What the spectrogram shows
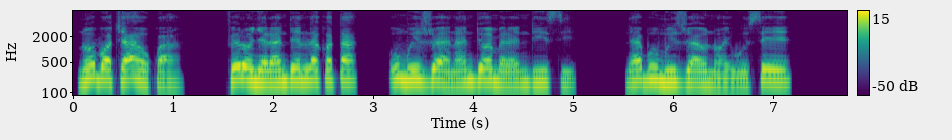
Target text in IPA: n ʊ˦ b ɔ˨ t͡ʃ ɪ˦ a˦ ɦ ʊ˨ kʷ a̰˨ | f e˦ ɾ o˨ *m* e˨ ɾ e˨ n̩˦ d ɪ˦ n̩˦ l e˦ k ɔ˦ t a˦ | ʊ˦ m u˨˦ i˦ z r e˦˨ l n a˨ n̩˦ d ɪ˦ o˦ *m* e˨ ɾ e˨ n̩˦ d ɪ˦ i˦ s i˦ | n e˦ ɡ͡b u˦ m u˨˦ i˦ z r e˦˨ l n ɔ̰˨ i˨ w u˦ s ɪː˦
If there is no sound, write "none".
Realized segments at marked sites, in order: ɲ, m

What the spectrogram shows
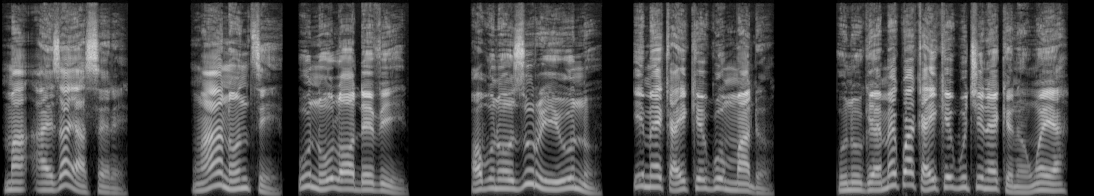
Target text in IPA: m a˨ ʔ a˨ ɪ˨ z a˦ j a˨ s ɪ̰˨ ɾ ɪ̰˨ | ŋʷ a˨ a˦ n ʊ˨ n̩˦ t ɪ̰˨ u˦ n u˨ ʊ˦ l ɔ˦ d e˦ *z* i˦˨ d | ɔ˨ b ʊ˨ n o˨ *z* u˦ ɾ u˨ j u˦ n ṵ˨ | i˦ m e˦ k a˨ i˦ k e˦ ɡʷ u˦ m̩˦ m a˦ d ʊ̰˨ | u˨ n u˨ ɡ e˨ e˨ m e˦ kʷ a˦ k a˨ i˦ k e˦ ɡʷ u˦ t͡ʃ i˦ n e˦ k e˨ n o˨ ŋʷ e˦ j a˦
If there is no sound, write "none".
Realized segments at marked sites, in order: v, z

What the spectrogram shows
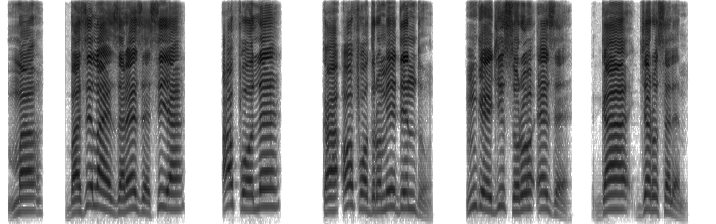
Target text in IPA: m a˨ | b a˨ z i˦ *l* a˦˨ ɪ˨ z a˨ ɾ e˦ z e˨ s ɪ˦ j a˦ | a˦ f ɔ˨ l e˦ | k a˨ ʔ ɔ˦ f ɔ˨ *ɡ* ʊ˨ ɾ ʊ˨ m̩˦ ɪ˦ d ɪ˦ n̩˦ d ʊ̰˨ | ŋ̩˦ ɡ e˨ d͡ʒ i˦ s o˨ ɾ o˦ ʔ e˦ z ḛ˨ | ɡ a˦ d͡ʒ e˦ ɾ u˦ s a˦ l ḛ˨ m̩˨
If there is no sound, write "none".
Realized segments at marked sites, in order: l, d

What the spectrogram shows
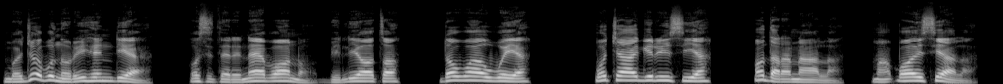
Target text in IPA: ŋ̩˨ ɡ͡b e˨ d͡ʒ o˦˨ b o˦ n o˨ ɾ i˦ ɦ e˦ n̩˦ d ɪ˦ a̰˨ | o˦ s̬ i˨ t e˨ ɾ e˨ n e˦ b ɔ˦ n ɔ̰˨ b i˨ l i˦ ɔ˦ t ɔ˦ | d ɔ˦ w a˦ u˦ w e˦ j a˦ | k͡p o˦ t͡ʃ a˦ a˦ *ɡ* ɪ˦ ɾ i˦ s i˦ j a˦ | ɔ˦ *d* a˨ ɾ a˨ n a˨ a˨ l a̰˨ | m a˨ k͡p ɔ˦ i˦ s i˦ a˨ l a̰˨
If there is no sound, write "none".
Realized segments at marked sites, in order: ɡ, d

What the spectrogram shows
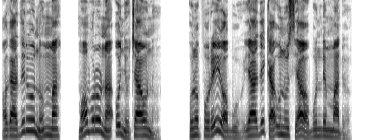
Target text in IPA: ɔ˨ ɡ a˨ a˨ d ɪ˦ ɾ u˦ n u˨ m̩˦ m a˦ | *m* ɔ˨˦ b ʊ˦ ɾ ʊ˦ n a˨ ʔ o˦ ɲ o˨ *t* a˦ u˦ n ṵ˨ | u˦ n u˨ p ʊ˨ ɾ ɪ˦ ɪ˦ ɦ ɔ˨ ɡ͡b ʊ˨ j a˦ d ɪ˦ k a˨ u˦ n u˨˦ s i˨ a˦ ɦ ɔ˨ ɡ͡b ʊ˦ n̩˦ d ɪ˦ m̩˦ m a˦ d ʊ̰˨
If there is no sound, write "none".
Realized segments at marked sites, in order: m, t͡ʃ

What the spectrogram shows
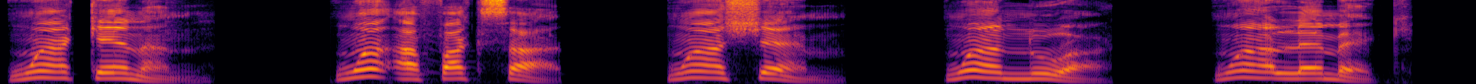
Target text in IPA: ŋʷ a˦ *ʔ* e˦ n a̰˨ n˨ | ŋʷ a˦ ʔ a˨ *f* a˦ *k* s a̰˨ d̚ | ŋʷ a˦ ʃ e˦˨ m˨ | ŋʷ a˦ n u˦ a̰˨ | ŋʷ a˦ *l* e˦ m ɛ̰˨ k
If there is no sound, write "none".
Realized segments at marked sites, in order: k, f, k, l

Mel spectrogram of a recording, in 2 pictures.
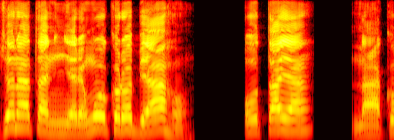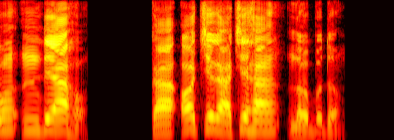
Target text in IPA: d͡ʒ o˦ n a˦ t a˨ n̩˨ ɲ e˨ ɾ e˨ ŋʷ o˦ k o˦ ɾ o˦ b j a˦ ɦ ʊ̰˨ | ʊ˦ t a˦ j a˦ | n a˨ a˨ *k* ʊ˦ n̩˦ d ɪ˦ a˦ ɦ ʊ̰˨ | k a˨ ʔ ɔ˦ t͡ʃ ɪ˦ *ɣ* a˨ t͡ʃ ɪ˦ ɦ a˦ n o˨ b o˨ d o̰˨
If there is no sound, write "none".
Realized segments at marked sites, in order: k, ɣ

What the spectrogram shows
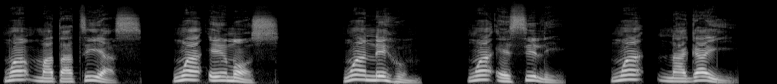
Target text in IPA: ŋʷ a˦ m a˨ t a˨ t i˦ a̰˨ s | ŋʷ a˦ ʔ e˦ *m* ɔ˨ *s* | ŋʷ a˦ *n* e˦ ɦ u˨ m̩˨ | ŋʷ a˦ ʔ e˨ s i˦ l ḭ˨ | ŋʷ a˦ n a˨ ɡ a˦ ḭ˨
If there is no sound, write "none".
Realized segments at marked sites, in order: m, s, n

